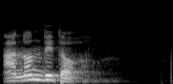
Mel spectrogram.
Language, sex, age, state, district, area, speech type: Odia, male, 60+, Odisha, Bargarh, rural, read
